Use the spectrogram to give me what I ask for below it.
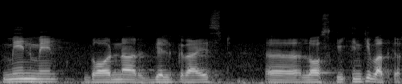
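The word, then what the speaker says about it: Garner: तो इन विचारकों में हम गॉर्नर, गिलक्राइस्ट वो गॉर्नर की जगह गार्डनर भी बोलते हैं, गॉर्नर बोलते हैं, प्रोनाउंसिएशन का अंतर है।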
